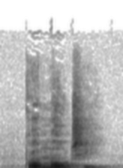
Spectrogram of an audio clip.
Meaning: promotion
- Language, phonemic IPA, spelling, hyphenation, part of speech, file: Dutch, /proˈmotsi/, promotie, pro‧mo‧tie, noun, Nl-promotie.ogg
